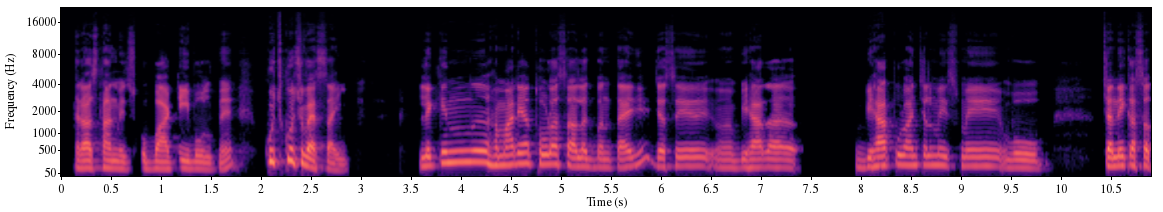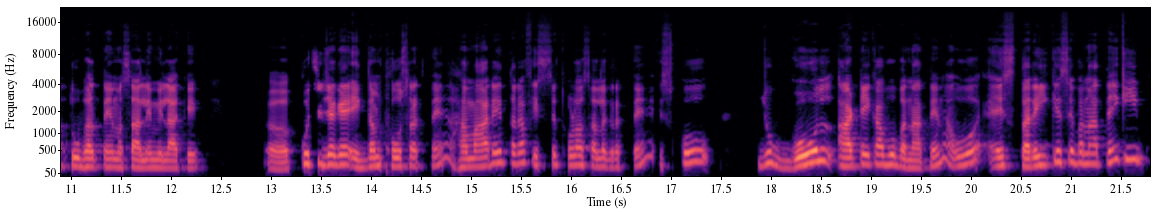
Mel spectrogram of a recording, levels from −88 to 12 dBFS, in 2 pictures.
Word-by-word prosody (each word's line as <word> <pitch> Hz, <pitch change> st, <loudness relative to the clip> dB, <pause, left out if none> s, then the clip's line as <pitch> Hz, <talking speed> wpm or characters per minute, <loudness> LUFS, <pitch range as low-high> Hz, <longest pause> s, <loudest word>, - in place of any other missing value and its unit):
राजस्थान 140 Hz, 0 st, +2 dB
में 130 Hz, -1 st, -1 dB
जिसको 125 Hz, +2 st, -7 dB
बाटी 125 Hz, +2 st, +2 dB
बोलते 120 Hz, -2 st, -4 dB
हैं, -, -, -4 dB, 0.3 s
कुछ-कुछ 260 Hz, 0 st, +5 dB
वैसा -, -, +5 dB
ही। 100 Hz, -2 st, -5 dB, 0.7 s
लेकिन 175 Hz, +7 st, +3 dB, 0.4 s
हमारे 195 Hz, +3 st, +2 dB
यहाँ 220 Hz, -1 st, +1 dB
थोड़ा-सा 205 Hz, -3 st, +2 dB
अलग 160 Hz, -2 st, +1 dB
बनता 150 Hz, -1 st, -4 dB
है 160 Hz, +3 st, +1 dB
ये, 275 Hz, +8 st, -7 dB
जैसे 165 Hz, +1 st, -1 dB, 0.2 s
अ, 145 Hz, -2 st, -8 dB
बिहार 150 Hz, +1 st, -1 dB
अ, 150 Hz, -2 st, -1 dB, 0.6 s
बिहार 165 Hz, +5 st, +3 dB
पूर्वांचल 190 Hz, -1 st, -1 dB
में 190 Hz, -1 st, -2 dB
इसमें 175 Hz, -1 st, -3 dB
वो 145 Hz, -1 st, -4 dB, 0.8 s
चने 175 Hz, 0 st, +6 dB
का 180 Hz, 0 st, +2 dB
सत्तू 170 Hz, -1 st, 0 dB
भरते 155 Hz, 0 st, -1 dB
हैं 155 Hz, -, -2 dB
मसाले 145 Hz, 0 st, -1 dB
मिला 140 Hz, -1 st, 0 dB
के। 135 Hz, -, -1 dB
अ, 145 Hz, -, -17 dB, 1.0 s
कुछ 215 Hz, 0 st, +1 dB
जगह 200 Hz, 0 st, +5 dB
एकदम 170 Hz, +5 st, -1 dB
ठोस 165 Hz, 0 st, -1 dB
रखते 170 Hz, +1 st, -5 dB
हैं, -, -, -8 dB
हमारे 165 Hz, +8 st, 0 dB
तरफ 225 Hz, +2 st, -3 dB
इससे 185 Hz, +2 st, -6 dB
थोड़ा-सा 190 Hz, -2 st, -3 dB
अलग 160 Hz, -2 st, -3 dB
रखते 150 Hz, +1 st, -8 dB
हैं, 355 Hz, -, -9 dB
इसको 225 Hz, -1 st, -1 dB, 0.7 s
जो 225 Hz, +5 st, 0 dB, 0.2 s
गोल 240 Hz, +9 st, +8 dB, 0.2 s
आटे 195 Hz, +5 st, +2 dB
का 205 Hz, -, 0 dB
वो 200 Hz, -, +3 dB
बनाते 140 Hz, -2 st, -2 dB
हैं -, -, -2 dB
ना -, -, -6 dB
वो 200 Hz, +9 st, +1 dB, 0.3 s
इस 180 Hz, 0 st, -11 dB
तरीके 180 Hz, +8 st, +3 dB
से 245 Hz, +1 st, -1 dB
बनाते 215 Hz, +1 st, -2 dB
हैं 280 Hz, +4 st, -2 dB
कि 300 Hz, 0 st, -1 dB
175 Hz, 175 wpm, -23 LUFS, 150-200 Hz, 1.0 s, गोल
